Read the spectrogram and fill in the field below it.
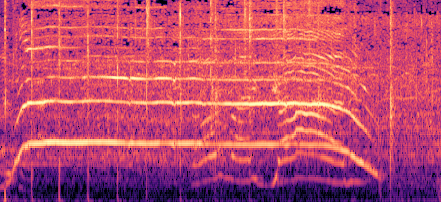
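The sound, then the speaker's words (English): An audience claps and cheers for a performer after a rap performance: scattered sharp claps ring out beneath a loud, sustained high-pitched cheer that holds steady for several seconds before dropping away. “Oh, they're clapping me!”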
